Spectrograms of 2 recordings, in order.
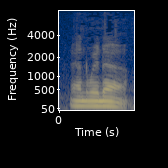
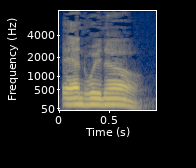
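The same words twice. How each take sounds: First: Said in the usual way. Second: And we know punched loud and high; emphatic. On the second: Shown as a demonstration. Preacher stressing And we know with force. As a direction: hit And we know hard. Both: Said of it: "very emphatic".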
